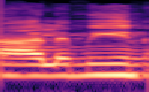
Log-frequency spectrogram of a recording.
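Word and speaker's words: العالمين: മദ്രസകൾ അൽഹംദുലില്ലാഹി റബ്ബിൽ ആലമീൻ അവിടെയും അങ്ങനെ ആലമീന എന്നാണ് അവിടെ എഴുതിയിരിക്കുന്നത് അവിടെ നമ്മൾ ആലമീൻ ആ നൂനിന് സുക്കൂൻ ഇട്ടു നിർത്തും അപ്പൊ നമ്മളായിട്ട് സുക്കൂൻ കൊടുക്കും ആയതുകൊണ്ട് അതിന്റെ തൊട്ടുമുമ്പുള്ള നീട്ടലിനെ ആറ് അക്ഷരങ്ങളുടെ ദൈർഘ്യം വരെ നീട്ടാം ആറ് ഹറക്കത്തിന്റെ ദൈർഘ്യം വരെ നീട്ടാം അപ്പൊ ആലമീൻ അറഹ്മാനി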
